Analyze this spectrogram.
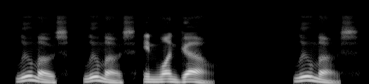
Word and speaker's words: lumos: tries then Professor Flitwick began to explain the pronunciation of the spell lumos lumos in one go lumos everyone followed suit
